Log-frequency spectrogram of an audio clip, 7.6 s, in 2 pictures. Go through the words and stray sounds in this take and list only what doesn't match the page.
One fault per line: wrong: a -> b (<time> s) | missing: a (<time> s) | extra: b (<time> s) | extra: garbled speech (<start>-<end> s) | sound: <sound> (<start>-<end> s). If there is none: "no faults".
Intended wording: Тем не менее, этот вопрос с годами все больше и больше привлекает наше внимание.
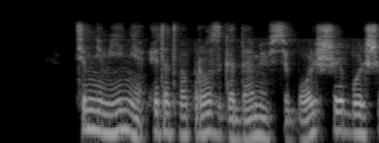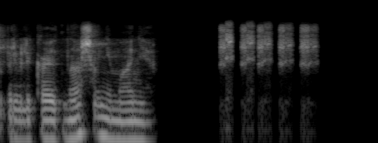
sound: laugh (6.0-7.0 s)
